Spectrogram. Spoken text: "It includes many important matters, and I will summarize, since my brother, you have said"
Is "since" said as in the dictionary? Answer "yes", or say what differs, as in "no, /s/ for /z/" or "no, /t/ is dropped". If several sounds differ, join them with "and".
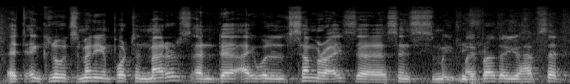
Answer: yes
